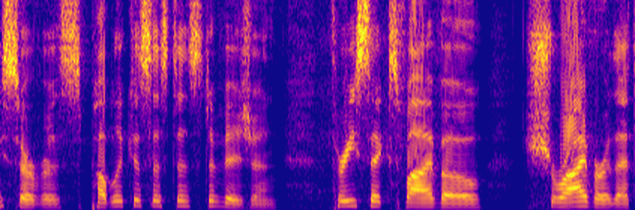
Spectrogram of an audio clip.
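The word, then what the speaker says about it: Schriever: office of emergency service public assistance division 3650 shriver that's spelled s-c-h-r-i-e-v-e-r avenue in mather california nine five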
